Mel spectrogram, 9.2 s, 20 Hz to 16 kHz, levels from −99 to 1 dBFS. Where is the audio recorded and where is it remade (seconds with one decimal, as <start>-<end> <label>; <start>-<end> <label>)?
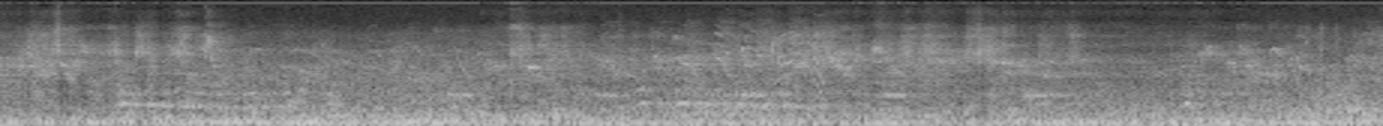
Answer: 0.0-1.2 remade; 1.2-3.2 recorded; 3.2-4.0 remade; 4.0-5.5 recorded; 5.5-8.4 remade; 8.4-9.2 recorded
